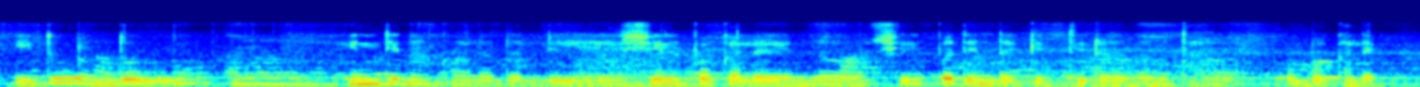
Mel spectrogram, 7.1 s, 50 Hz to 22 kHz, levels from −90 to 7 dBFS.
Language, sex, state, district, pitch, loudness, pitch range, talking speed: Kannada, female, Karnataka, Shimoga, 185 Hz, -28 LUFS, 175-210 Hz, 95 wpm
